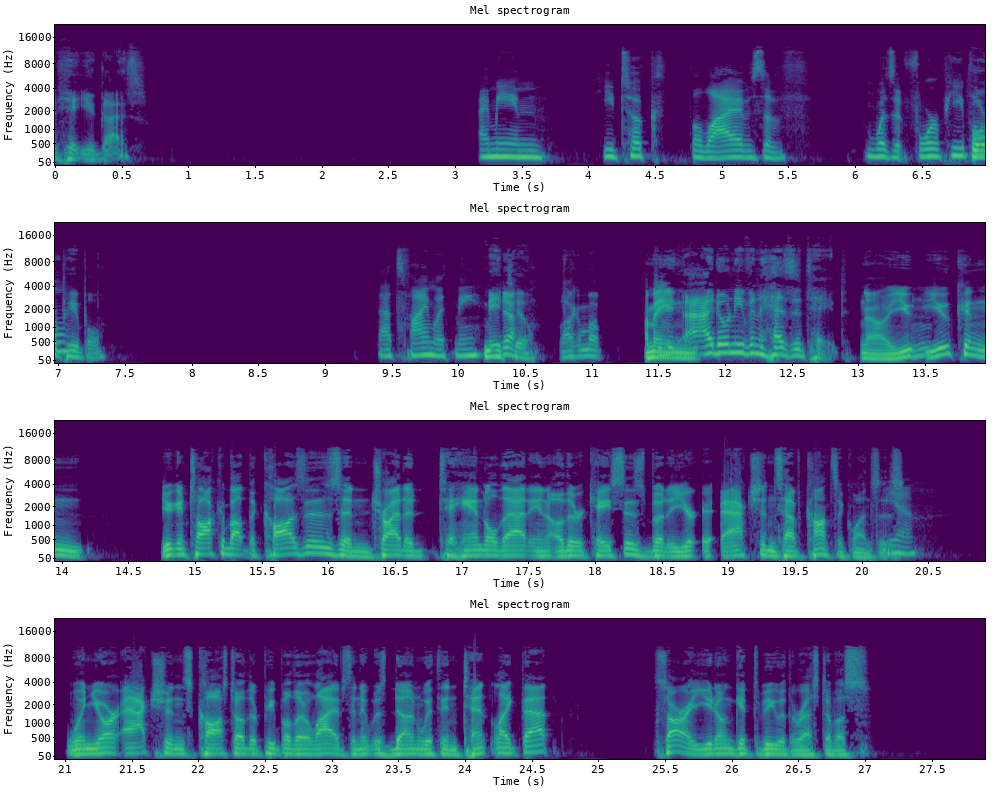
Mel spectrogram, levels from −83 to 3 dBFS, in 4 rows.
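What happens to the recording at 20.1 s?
Nothing goes wrong at 20.1 s; the speech carries on intact through that moment.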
